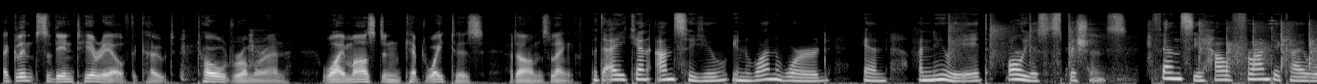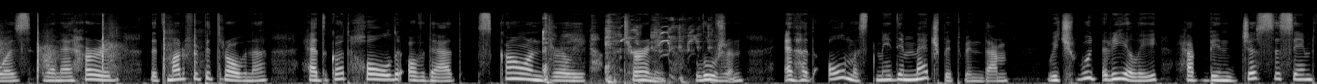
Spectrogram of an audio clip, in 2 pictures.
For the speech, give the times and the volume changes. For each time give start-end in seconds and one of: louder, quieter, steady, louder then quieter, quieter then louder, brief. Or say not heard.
0.0-26.2 steady.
